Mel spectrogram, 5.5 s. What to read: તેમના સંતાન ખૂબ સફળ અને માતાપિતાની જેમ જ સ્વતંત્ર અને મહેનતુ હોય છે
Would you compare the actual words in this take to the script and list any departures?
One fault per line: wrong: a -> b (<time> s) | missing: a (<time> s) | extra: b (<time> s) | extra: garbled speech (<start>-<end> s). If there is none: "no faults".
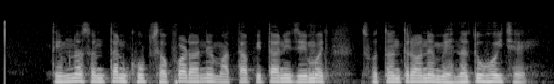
no faults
